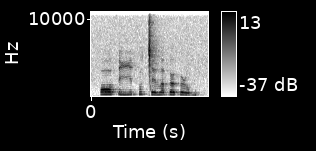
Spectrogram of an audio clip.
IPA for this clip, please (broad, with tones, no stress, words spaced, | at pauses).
ɔː˦θɾiː˨˦ θu˦ǀɪ˧ ðʌ˦θə˞˦θɹʊ˨b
